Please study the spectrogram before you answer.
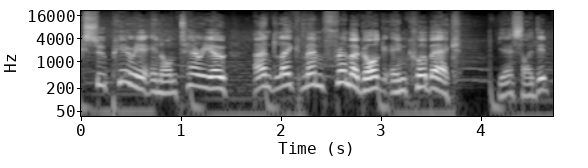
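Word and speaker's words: Memphremagog: british columbia lake superior in ontario and lake memfremagog in quebec yes i did pronounce it correctly and finally you won't believe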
